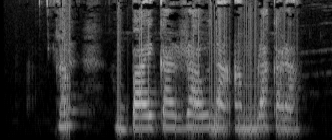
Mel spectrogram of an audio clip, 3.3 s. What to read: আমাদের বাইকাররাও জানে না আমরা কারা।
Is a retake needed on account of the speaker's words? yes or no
yes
